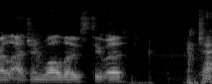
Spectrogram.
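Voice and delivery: ordinary talk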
